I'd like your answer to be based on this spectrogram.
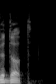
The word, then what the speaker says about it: Gadot: And how do you say her last name? – Gadot. – Very nicely done. Very Hebrew of you.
